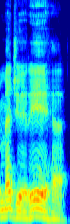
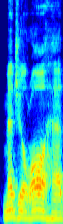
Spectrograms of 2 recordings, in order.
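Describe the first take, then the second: First: The vowel after the r leans toward e. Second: The vowel after the r is an open a. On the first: This is the special reading marked by the symbol. The speaker calls it right. "We say here majreha" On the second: This is the usual reading of the word. The speaker calls it wrong. "the way we should pronounce this word normally"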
